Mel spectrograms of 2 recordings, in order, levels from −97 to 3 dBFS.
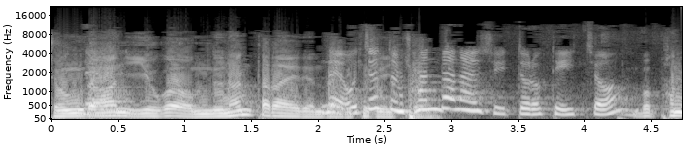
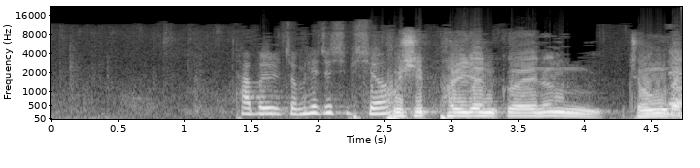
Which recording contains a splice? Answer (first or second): second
